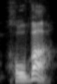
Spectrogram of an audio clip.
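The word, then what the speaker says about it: הוה: Now let's see hova. Let's see what hova mean, right? And this is uh pronouncing this with a v sound, right? So this would be hova.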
